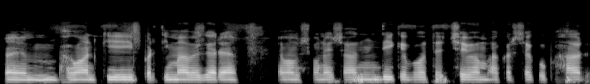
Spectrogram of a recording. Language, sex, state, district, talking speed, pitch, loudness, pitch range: Hindi, male, Bihar, Supaul, 150 wpm, 110 Hz, -17 LUFS, 110-115 Hz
